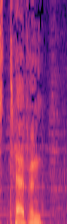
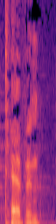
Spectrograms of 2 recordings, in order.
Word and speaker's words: Tevin: No, I said that right. It is Tevin. His name is Tevin.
